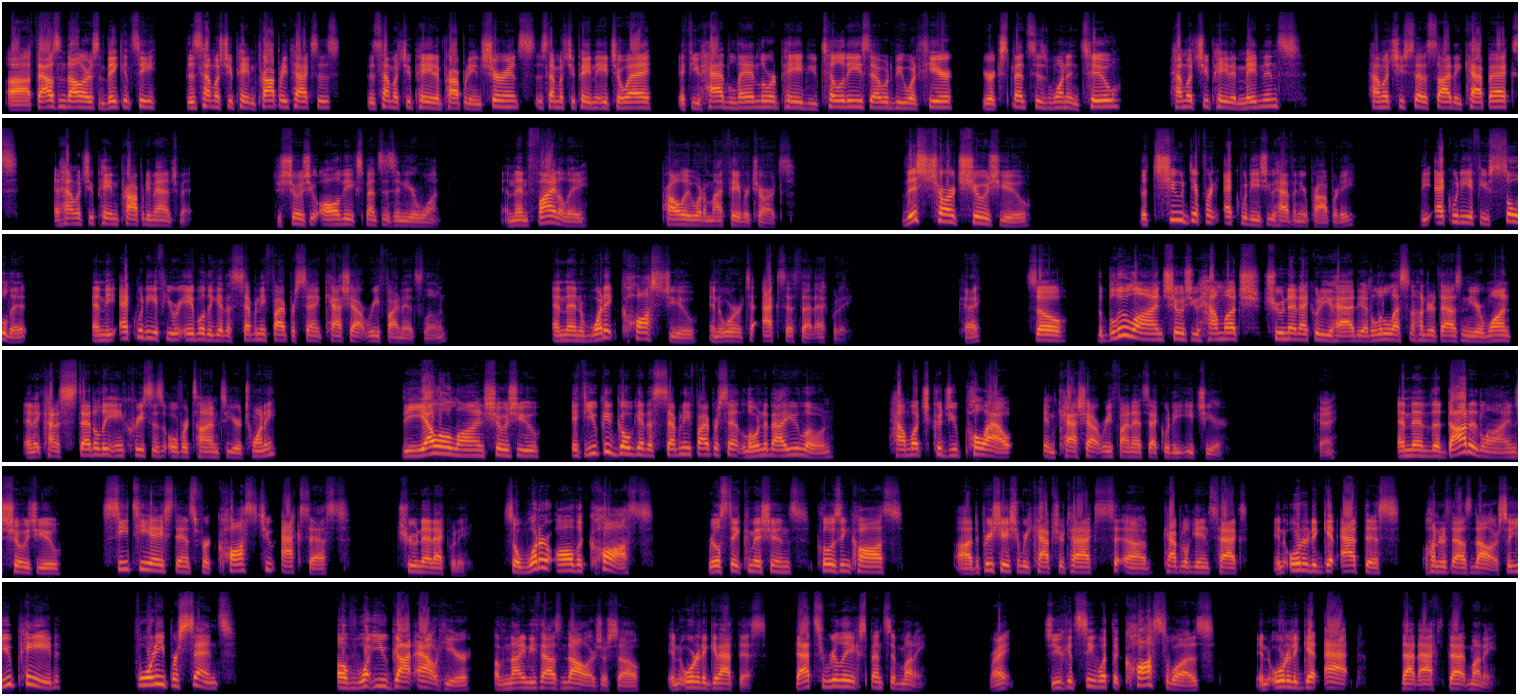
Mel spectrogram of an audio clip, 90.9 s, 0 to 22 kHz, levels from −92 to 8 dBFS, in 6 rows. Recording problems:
thin; somewhat; fading below 350 Hz

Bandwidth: 16 kHz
